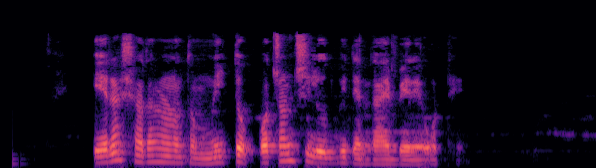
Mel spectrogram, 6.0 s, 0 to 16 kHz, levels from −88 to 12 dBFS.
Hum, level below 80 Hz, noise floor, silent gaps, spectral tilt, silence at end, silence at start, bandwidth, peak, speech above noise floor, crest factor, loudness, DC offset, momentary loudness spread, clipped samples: none; -66 dBFS; -84 dBFS; none; -4 dB/octave; 1.6 s; 0.95 s; 7.8 kHz; -6 dBFS; 59 dB; 20 dB; -25 LUFS; under 0.1%; 8 LU; under 0.1%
